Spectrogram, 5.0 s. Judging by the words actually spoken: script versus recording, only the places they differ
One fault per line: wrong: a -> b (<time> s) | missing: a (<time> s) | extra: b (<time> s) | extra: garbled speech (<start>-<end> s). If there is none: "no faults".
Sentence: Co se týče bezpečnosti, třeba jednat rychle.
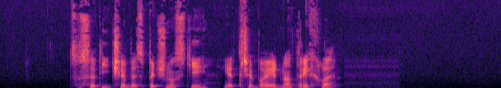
extra: je (2.2 s)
